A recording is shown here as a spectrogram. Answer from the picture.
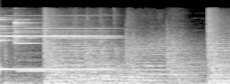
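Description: Electric doorbell pressed once, giving a two-note ding-dong chime that starts sharply and rings on for about a second and a half, over dramatic background music.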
